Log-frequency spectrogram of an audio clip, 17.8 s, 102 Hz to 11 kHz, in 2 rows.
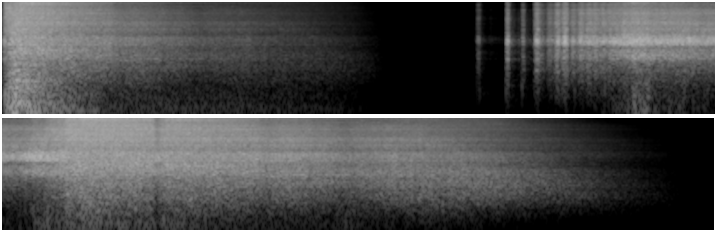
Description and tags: Air (or steam) pressure release
Studio recording of a 10'' inflatable Stand-Up surf board being deflated. I included a roughly designed version first, and the raw mono take.
Neumann TLM-102
Audiofuse Interface
air, air-pressure, cooker, deflate, piston, poison, pssst, release, steam, train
